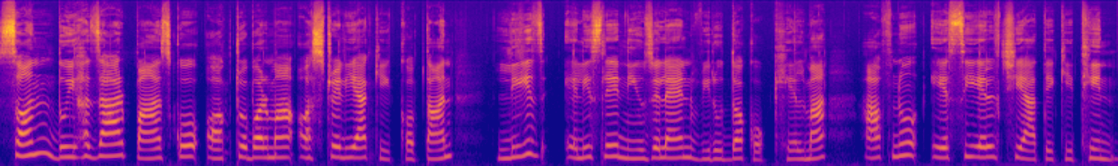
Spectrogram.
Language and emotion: Nepali, neutral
